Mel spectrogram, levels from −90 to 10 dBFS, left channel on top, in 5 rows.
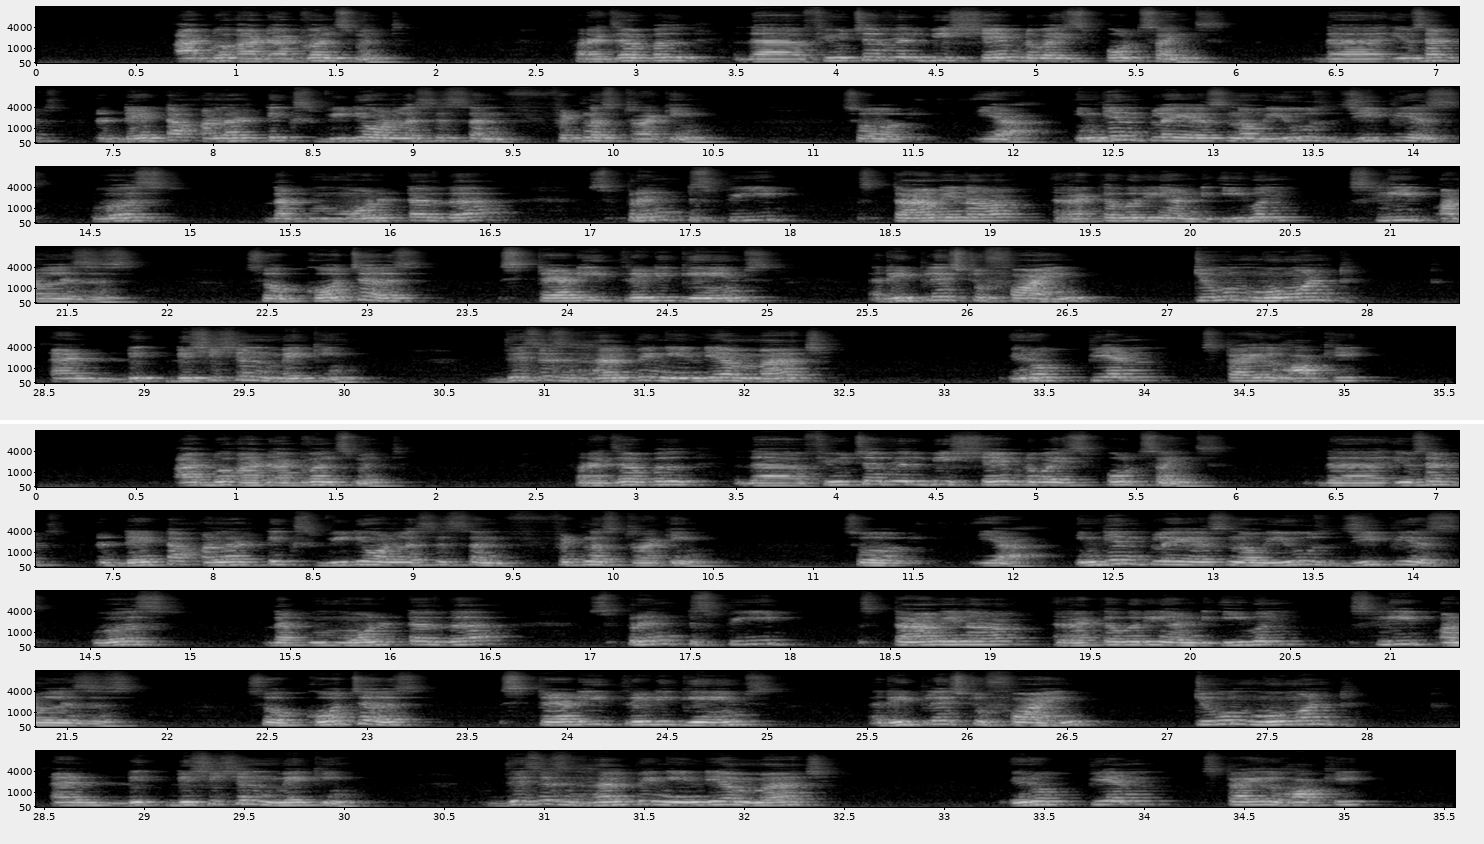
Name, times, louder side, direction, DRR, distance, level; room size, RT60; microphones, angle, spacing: voice 1, 0.7-1.8 2.7-5.9 6.4-7.2 7.4-10.5 11.2-11.5 11.8-14.2 14.5-14.9 15.4-16.6 17.0-18.0 18.5-20.5 20.8-21.8 22.5-23.2 23.7-25.0 25.5-26.6 27.1-27.9 28.5-30.1 30.7-32.4 33.3-34.1 34.4-35.1, right 2 dB, 30° left, 1.3 m, -27 dB
2.8 x 2.4 x 2.9 m
head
